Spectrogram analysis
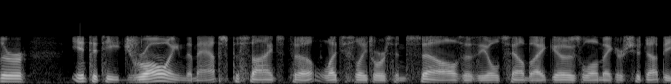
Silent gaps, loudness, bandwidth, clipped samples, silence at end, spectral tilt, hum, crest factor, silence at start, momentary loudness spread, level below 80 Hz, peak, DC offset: none; -27 LUFS; 4.1 kHz; under 0.1%; 0 s; -3.5 dB/octave; none; 18 dB; 0 s; 8 LU; -68 dBFS; -8 dBFS; under 0.1%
